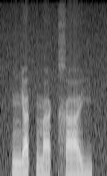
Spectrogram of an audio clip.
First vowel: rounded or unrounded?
unrounded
